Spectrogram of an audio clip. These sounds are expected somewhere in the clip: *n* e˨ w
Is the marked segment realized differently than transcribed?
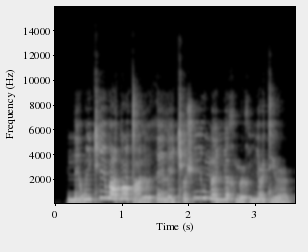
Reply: no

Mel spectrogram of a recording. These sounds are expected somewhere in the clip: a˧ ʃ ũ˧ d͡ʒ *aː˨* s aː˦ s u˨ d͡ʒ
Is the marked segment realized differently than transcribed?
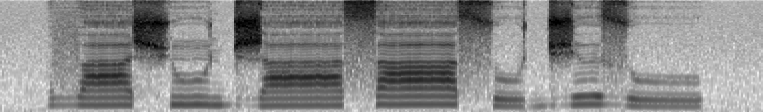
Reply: yes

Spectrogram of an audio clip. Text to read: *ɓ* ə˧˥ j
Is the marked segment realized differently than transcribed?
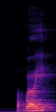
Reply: no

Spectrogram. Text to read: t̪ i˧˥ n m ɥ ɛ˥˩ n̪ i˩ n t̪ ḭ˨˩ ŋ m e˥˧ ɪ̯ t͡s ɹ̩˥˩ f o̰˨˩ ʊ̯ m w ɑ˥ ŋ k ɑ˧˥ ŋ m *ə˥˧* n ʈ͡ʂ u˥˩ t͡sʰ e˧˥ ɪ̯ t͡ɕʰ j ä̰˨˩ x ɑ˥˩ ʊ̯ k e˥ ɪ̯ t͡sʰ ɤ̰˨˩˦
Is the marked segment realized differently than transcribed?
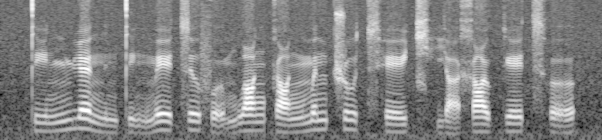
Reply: yes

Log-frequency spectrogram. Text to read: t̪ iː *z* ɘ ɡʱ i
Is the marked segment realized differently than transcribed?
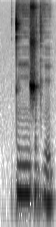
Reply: yes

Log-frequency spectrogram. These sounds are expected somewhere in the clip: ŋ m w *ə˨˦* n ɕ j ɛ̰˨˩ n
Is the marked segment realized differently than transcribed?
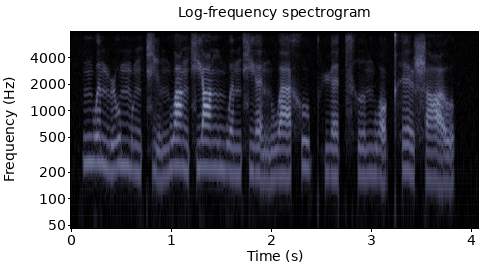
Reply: no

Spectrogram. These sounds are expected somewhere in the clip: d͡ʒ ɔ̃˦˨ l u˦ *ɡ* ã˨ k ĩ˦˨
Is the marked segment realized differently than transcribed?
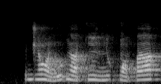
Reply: no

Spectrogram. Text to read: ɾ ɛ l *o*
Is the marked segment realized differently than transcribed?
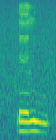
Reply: yes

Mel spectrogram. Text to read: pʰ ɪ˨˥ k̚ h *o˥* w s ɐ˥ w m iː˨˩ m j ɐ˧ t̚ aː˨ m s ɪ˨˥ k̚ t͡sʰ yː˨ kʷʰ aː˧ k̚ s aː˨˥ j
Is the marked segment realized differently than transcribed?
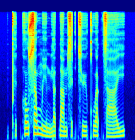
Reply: no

